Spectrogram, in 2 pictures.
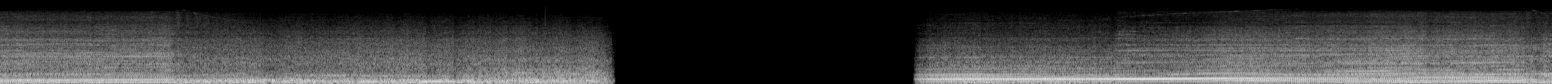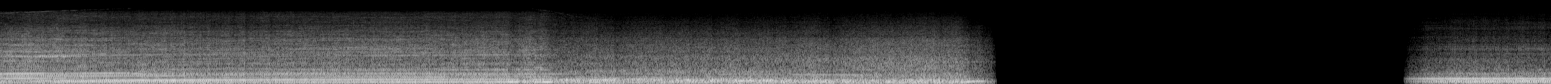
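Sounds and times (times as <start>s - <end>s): car engine accelerating hard: 0.0s - 6.1s, 9.2s - 25.5s, 29.6s - 31.0s.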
